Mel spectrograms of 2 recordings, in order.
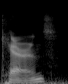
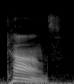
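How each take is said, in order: First: The word is said with an R sound. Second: The word is said without an R sound. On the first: The speaker calls it wrong. "It's not Karens" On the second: The speaker calls it right.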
